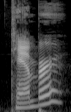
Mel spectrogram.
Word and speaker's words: timbre: songs has dropped drastically but it's Tom bruh Tambor is that is that how bread bong is pronounce this word Tom bruh oh stop the researchers found was over the past few decades Tom in songs has dropped drastically Tom bruh this is pronounced this is Tambor right Tambor okay sorry is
